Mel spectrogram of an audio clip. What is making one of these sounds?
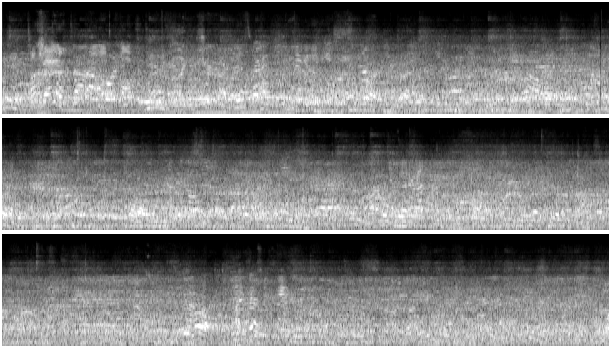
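Young women chat and laugh nearby.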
